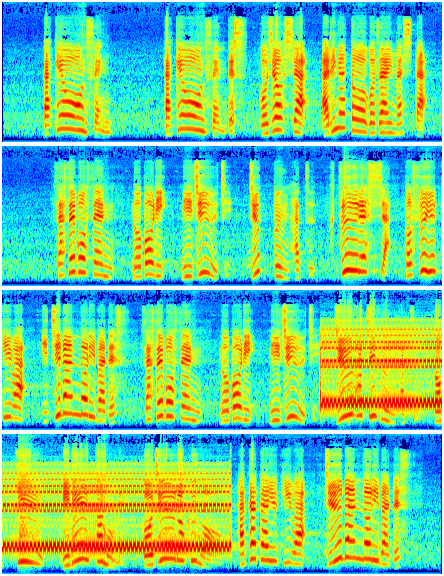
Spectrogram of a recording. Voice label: 10番のりば 到着放送

